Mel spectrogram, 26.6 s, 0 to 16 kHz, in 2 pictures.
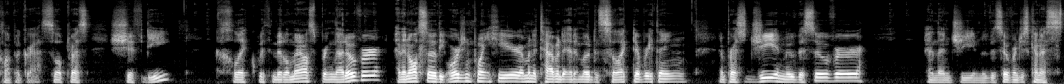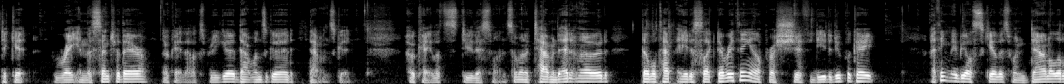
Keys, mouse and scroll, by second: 1.4 shift+d, 4.2-4.8 shift+middle drag, 4.8 scroll up 2, 5.0 right drag, 5.3-6.0 shift+middle drag, 6.0 Tab, 6.4 a, 6.6 a, 6.8 a, 7.2 a, 8.7-9.1 scroll up 2, 9.1 g, 9.9-11.7 middle drag, 11.7 g, 12.1-12.5 middle drag, 12.5 g, 13.4-13.7 middle drag, 13.7 g, 14.3 middle drag, 14.5 g, 14.9 Tab, 15.0 scroll down 4, 15.2-15.7 middle drag, 15.7 right drag, 16.4-17.6 right drag, 17.6 shift+middle drag, 17.8-18.2 scroll up 4, 18.4-19.0 middle drag, 19.0 scroll down 4, 19.1-19.9 middle drag, 19.9 Tab, 20.3-21.2 middle drag, 21.2 a, 21.5 a, 22.2-22.9 shift+middle drag, 22.9 shift+d, 23.7-25.0 middle drag, 25.0 s.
